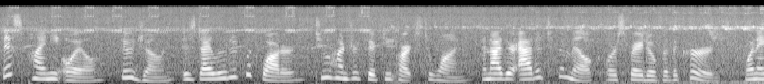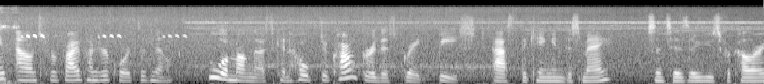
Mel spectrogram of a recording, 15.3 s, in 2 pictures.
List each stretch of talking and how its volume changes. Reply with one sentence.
You can hear the talking from 0.0 to 15.2 s, at a steady volume.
